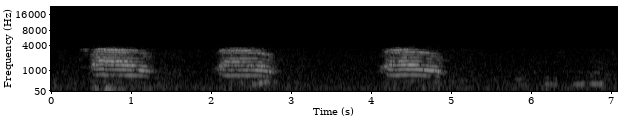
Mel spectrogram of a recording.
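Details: Domestic cat, an old male, meowing indoors: three clear harmonic meows, each about half a second to a second long, spaced roughly two seconds apart, followed by faint low soft sounds.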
